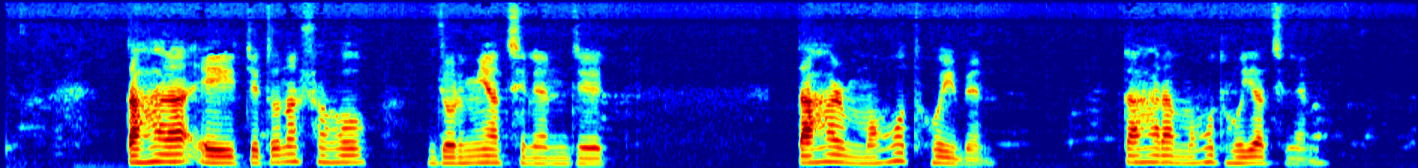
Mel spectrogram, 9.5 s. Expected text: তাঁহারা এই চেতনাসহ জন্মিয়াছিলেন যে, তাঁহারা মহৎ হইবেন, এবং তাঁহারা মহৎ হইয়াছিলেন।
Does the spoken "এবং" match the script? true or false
false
